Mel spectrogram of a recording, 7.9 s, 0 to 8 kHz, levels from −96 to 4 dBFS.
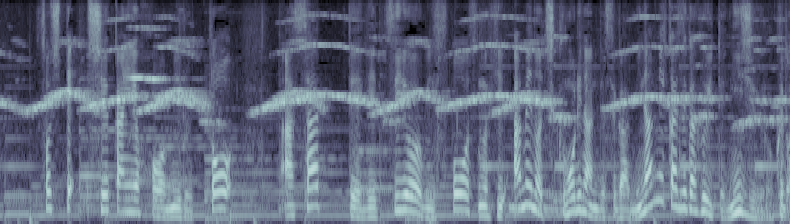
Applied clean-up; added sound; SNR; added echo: none; Bird; 4 dB; none.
